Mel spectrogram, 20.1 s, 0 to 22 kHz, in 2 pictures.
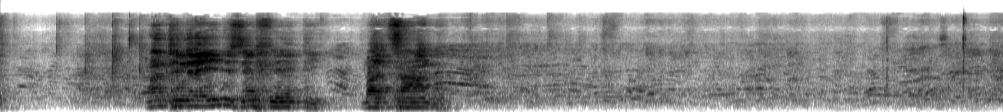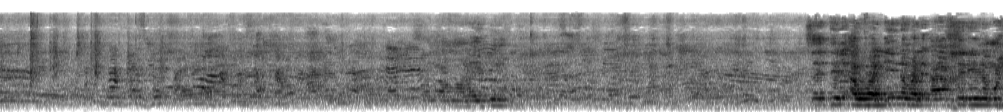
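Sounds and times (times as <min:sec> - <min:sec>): crowd chattering: 0:00.0 - 0:20.0.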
